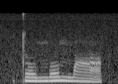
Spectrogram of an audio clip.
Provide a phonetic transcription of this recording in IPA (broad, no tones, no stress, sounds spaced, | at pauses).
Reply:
t o u̯ m o m ɑ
